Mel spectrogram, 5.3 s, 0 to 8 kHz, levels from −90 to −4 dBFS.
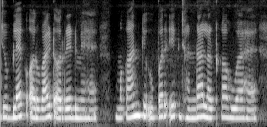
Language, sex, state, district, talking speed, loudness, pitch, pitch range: Hindi, female, Jharkhand, Palamu, 180 wpm, -13 LUFS, 225 Hz, 220-245 Hz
